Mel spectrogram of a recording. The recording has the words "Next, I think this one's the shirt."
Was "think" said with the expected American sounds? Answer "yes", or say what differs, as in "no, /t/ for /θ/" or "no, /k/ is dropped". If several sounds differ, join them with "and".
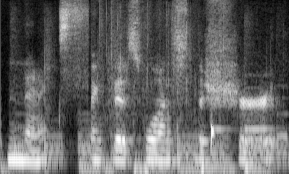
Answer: no, /ŋ/ is dropped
